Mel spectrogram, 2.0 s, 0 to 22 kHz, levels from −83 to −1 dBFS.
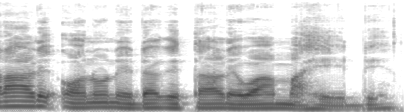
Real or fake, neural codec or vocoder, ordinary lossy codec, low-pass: real; none; none; none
